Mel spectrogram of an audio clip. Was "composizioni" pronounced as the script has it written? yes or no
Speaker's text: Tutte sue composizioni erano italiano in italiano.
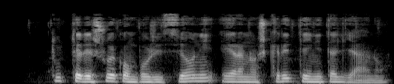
yes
